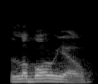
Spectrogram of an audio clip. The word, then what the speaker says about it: Laborio: Laborio. You gotta say it like an opera singer.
